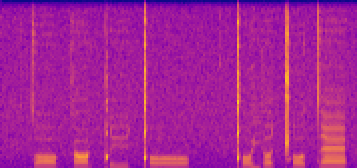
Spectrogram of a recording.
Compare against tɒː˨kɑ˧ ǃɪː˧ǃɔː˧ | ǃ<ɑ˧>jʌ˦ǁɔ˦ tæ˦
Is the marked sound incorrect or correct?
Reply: incorrect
